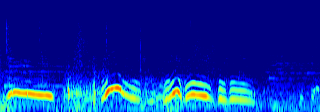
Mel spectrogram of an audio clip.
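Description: A woman's voice giving four long 'ooh'-like cries, each rising and falling in pitch, with a short rush of noise about a second in.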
